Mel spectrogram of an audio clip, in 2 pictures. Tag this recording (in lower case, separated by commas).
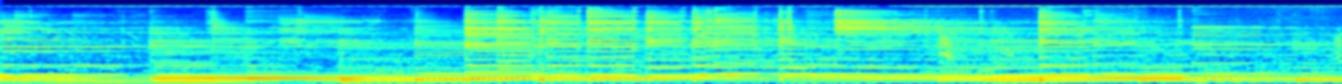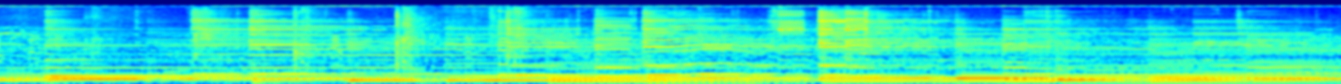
guitar, music, acoustic guitar, plucked string instrument, strum, musical instrument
